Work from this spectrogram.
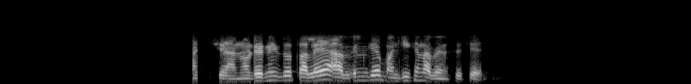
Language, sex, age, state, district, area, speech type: Santali, male, 45-60, West Bengal, Bankura, rural, conversation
